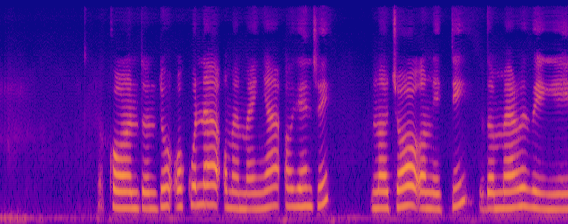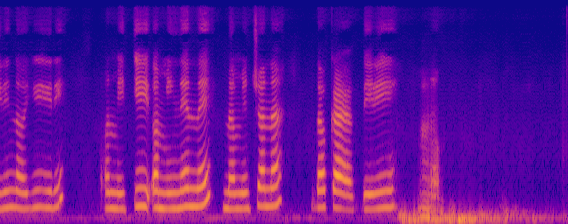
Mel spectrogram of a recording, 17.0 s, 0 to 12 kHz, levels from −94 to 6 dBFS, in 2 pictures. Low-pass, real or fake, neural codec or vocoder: 10.8 kHz; fake; codec, 24 kHz, 0.9 kbps, WavTokenizer, large speech release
